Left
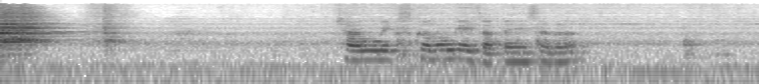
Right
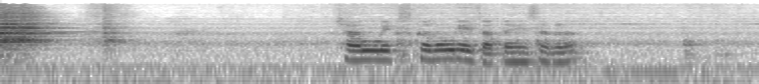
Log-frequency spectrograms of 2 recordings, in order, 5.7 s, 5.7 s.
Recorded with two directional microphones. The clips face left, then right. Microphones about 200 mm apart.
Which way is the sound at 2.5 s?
25° right (ahead or behind).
